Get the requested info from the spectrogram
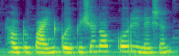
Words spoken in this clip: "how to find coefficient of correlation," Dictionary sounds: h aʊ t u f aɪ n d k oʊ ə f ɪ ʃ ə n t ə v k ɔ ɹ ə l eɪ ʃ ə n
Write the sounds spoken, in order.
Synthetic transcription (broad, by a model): h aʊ t u f aɪ n d k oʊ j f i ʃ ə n ə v k ɔ ɹ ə l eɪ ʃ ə n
